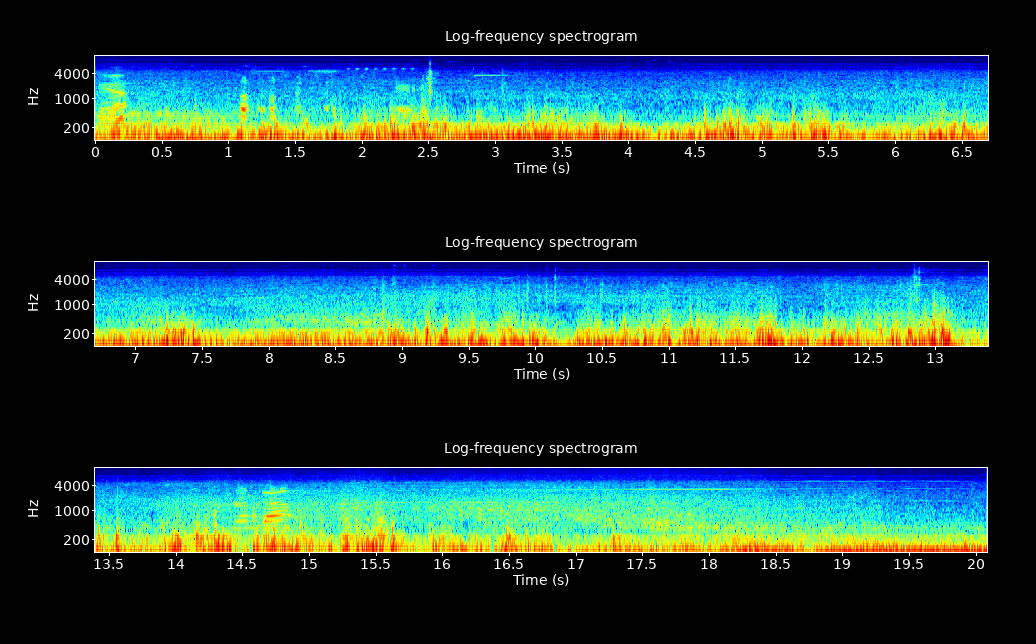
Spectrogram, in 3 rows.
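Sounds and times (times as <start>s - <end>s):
powerboat engine low rumble: 0.0s - 20.0s
wind buffeting microphone: 0.0s - 20.0s.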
